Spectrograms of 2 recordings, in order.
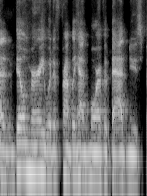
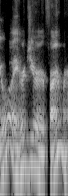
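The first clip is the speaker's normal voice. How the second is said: put-on Midwestern Minnesota accent; 4 semitones higher than usual. Quoting what a man says in a scene: Minnesota accent. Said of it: "he kind of has like a Minnesota accent when he says it too".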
